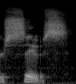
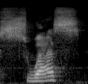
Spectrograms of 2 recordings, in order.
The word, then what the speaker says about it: Seuss: So as Leslie gets these last piece in there, I know that the pronunciation is not Dr. Seuss. I know that it's actually a different, it's like Swess or something, because his widow actually came out and said, that's not how you pronounce it.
